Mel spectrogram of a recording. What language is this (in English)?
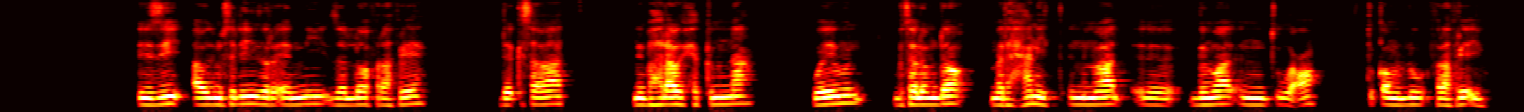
Tigrinya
